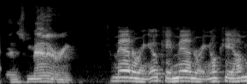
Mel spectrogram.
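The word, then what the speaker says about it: Mainwaring: it's it's written main wearing but it's actually pronounced mannering so like there's mannering mannering okay mannering okay i'm going to get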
